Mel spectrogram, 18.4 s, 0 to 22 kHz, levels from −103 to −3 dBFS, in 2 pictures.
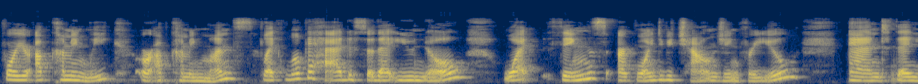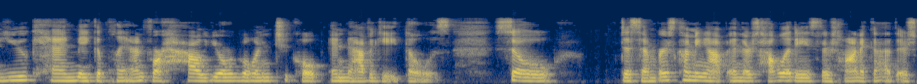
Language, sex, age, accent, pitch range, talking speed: English, female, 30-49, American, 160-200 Hz, 165 wpm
